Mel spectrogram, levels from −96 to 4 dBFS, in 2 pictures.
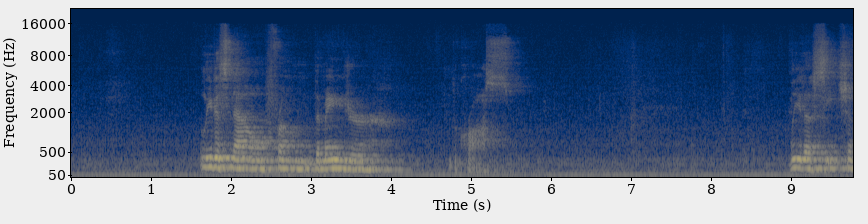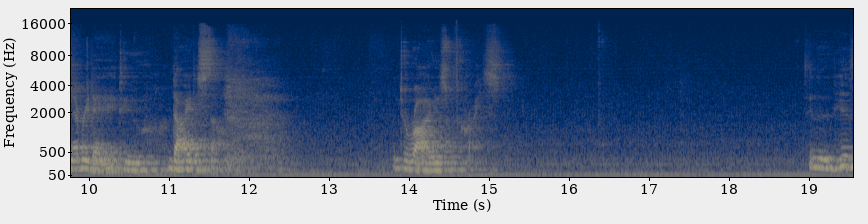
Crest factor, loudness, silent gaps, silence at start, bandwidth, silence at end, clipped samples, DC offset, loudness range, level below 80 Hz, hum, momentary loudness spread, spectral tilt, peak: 20 dB; -37 LUFS; none; 0 s; 16.5 kHz; 0 s; under 0.1%; under 0.1%; 20 LU; -56 dBFS; 60 Hz at -55 dBFS; 23 LU; -6.5 dB/octave; -20 dBFS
